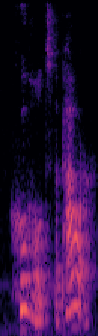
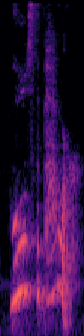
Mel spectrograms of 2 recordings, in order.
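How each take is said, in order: First: Said in the usual way. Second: Same question lifted much higher; higher repeat. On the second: Real, not acted. Preacher repeats the question to listeners, higher. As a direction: ask it again, up high, searching.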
